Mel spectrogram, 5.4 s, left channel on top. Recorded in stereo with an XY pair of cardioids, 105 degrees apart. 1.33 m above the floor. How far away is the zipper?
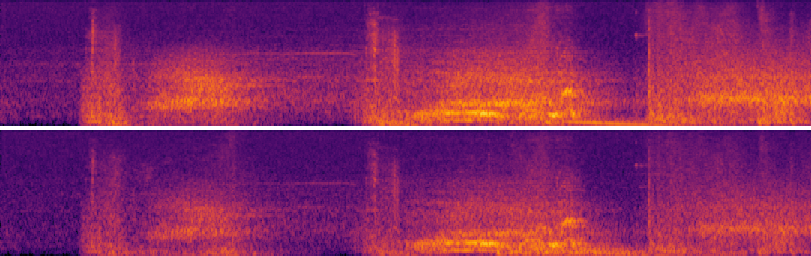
About 3 m.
